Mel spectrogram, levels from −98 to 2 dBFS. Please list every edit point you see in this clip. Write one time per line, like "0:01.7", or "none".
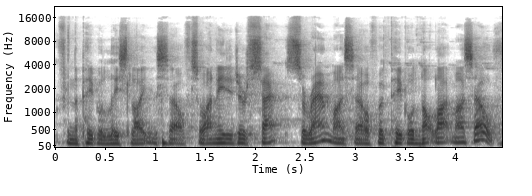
none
